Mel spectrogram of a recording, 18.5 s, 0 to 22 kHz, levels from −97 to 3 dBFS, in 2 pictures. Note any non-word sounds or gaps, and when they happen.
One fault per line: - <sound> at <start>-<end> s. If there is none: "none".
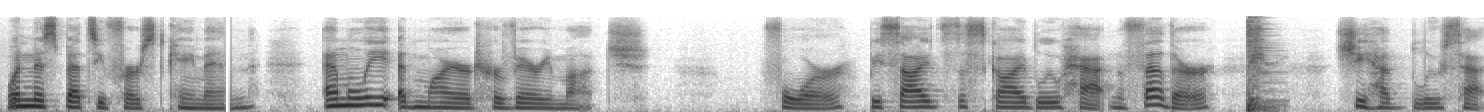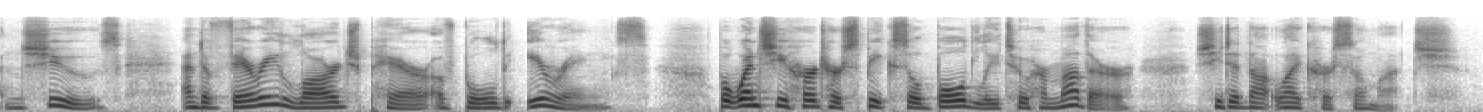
- dropout at 1.4-1.4 s
- thud at 7.8-8.1 s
